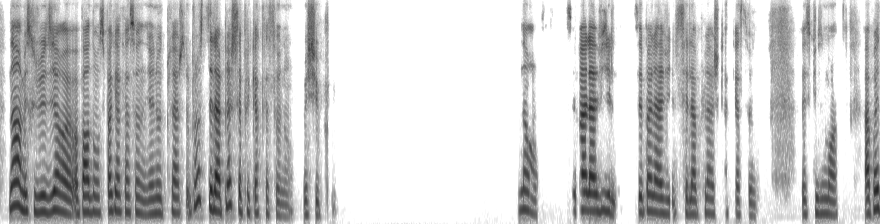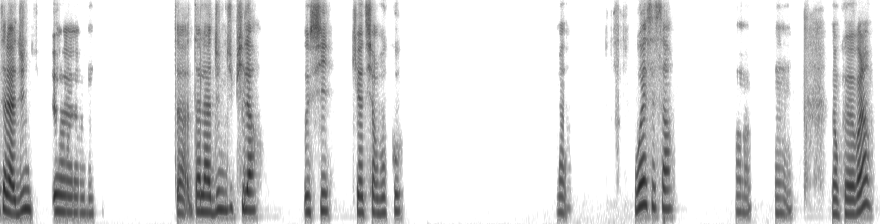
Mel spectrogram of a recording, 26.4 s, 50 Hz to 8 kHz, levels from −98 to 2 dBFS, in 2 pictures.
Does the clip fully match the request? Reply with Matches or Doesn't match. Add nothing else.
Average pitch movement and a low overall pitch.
Doesn't match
